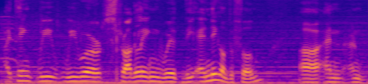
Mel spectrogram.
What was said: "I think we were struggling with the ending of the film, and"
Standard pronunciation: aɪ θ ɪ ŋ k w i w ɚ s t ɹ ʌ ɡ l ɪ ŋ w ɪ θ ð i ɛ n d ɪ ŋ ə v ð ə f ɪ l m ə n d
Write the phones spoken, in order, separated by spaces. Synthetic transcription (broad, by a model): aɪ t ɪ ŋ k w i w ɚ s t ɹ ʌ ɡ l ɪ ŋ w ɪ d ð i ɛ n d ɪ ŋ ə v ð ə f ɪ l m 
